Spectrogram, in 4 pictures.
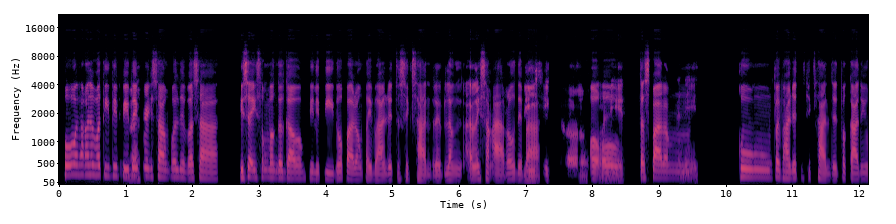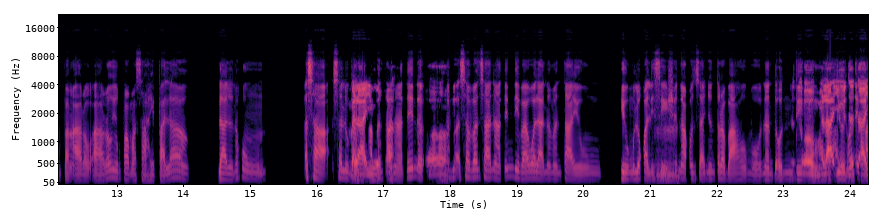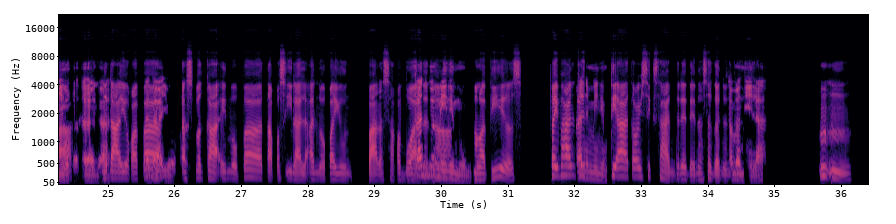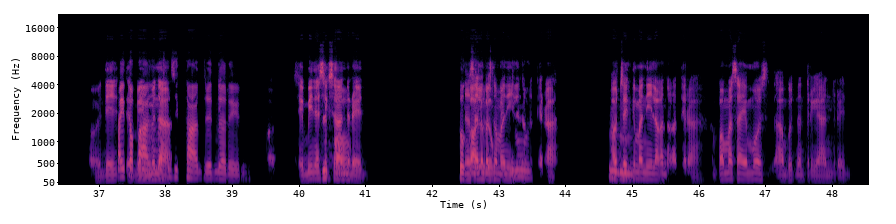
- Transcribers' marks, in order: mechanical hum
- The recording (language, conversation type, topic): Filipino, unstructured, Ano ang mga simpleng paraan mo para makatipid araw-araw?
